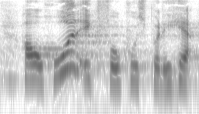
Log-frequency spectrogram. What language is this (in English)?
Danish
